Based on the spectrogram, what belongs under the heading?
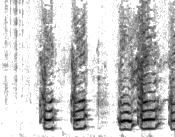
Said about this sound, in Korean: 네. 오호! 닭의 울음소리. 이 소리는 닭의 울음소리입니다.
